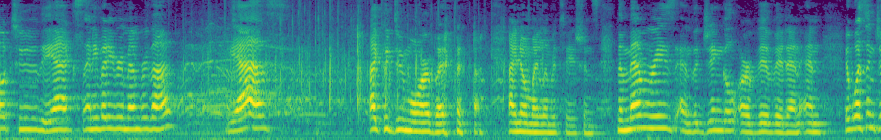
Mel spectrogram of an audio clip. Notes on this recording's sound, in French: Plusieurs officiels ont pris la parole devant un public fidèle et heureux de reprendre cette tradition vieille de 144 ans.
